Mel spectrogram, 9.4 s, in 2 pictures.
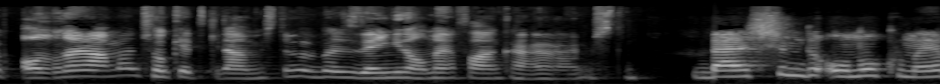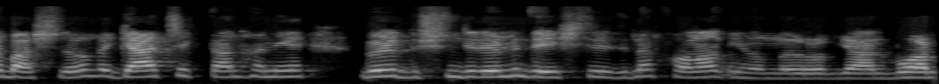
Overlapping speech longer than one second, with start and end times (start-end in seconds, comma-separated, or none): none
